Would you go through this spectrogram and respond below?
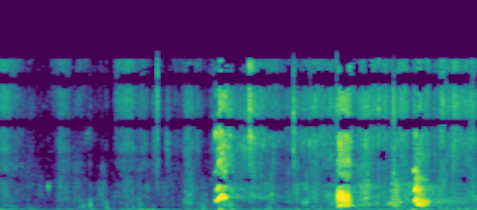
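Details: Boerboel named DohBoy running and playing in the snow, giving three loud, deep single barks spaced about a second apart, with soft rustling and low background rumble between them.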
